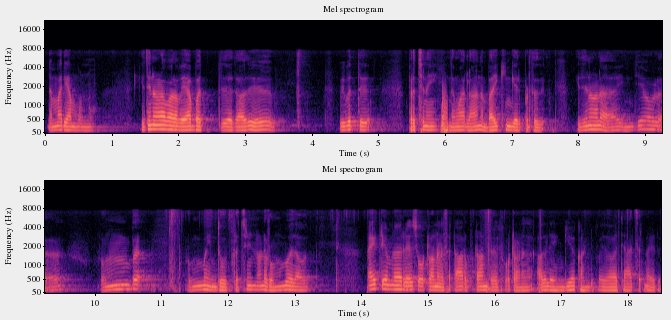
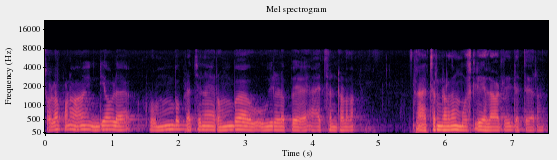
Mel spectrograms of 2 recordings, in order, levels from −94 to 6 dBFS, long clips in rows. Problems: none marked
